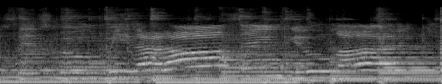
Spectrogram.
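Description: Acoustic guitars playing a song, with a child's voice singing a line about a second and a half in and another shorter line near the end.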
